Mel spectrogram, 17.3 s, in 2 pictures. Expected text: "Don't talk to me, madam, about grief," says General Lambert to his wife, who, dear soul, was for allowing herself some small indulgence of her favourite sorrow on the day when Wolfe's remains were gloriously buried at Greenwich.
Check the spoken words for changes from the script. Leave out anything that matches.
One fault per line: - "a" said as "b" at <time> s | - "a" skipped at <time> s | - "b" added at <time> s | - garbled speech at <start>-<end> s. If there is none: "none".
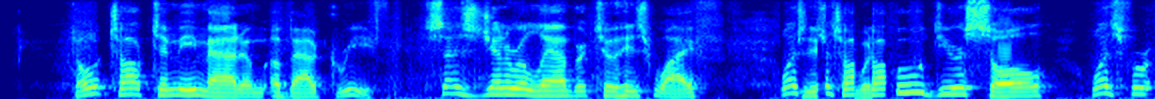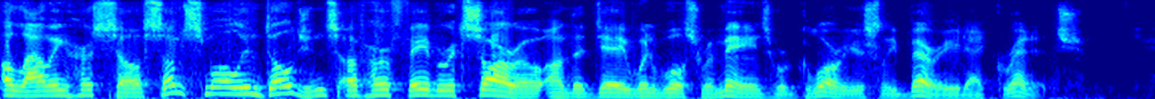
- garbled speech at 5.8-6.6 s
